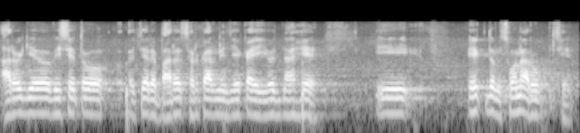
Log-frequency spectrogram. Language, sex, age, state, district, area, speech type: Gujarati, male, 60+, Gujarat, Amreli, rural, spontaneous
